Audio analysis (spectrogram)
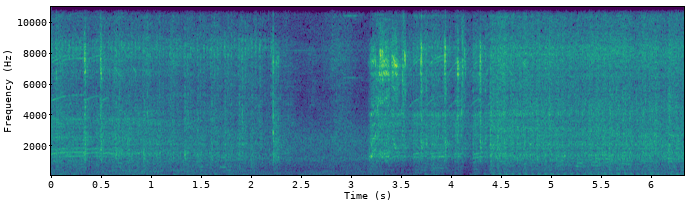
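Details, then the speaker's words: Sniper 150 first start after rebuild for excessive engine noise (stretched timing chain, rocker arm, water seal, bearings, piston, block replaced): a few cranks, fires, settles into a quick, fairly even idle with no knock standing out. Normal start and idle. "Ayan na siya. O na yung andar niya. Alr ayan umaandar na."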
